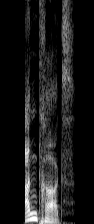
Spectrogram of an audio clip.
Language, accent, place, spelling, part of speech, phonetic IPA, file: German, Germany, Berlin, Antrags, noun, [ˈantʁaːks], De-Antrags.ogg
- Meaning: genitive singular of Antrag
